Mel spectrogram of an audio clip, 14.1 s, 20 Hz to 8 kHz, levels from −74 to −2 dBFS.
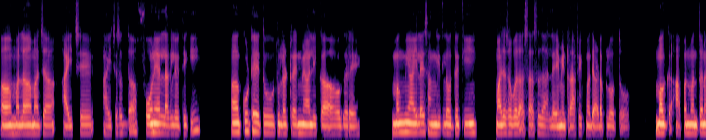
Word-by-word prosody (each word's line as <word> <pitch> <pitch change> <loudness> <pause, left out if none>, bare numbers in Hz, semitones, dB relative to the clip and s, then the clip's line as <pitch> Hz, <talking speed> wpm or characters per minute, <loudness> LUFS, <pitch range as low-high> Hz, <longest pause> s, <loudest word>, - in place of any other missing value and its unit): अ, 125 - +1 0.2
मला 125 0 +3
माझ्या 125 0 -1 0.3
आईचे 120 +3 -3 0.4
आईचे 120 +2 -8
सुद्धा 135 - -5 0.2
फोन 135 0 +5
यायला 140 -1 +5
लागले 125 0 -1
होते, 125 +1 -4
की 170 +7 -7 0.6
अ, 145 0 +5
"कुठे 155 -1 +1
तू? 135 -1 -1
तुला 130 -1 +1
ट्रेन 130 -1 -1
मिळाली 130 0 +4
का 120 - +1 0.2
वगैरे?" 120 -1 -3 0.8
मग 140 +1 +6
मी 145 +1 +5
आईलाही 140 0 +3
सांगितलं 130 -1 +1
होतं, 130 0 0
की 140 0 +2 0.4
"माझ्यासोबत 130 +1 +2
असं-असं 135 - -5
झालंय, 115 -1 -3
मी 120 - +4
ट्रॅफिकमध्ये 120 +1 -3
अडकलो 120 +1 -4
होतो." 110 -1 -10 0.6
मग 135 -2 +6
आपण 270 - 0
म्हणतो 265 0 +4
ना, 270 - +5
130 Hz, 155 wpm, -23 LUFS, 125-140 Hz, 0.8 s, मग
